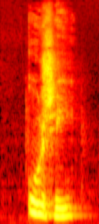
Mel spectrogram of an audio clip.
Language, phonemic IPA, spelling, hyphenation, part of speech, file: Dutch, /ˈuː.zi/, uzi, uzi, noun, Nl-uzi.ogg
- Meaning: an uzi (submachine gun)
